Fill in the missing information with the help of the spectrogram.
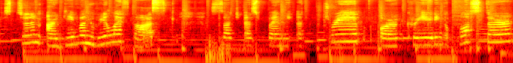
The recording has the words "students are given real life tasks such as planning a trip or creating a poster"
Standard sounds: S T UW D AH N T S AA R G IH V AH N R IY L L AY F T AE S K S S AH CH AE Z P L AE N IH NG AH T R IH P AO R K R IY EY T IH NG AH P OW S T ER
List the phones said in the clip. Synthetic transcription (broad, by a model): S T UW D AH N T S AA R G IH V AH N R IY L L AY F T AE S K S S AH CH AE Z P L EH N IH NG AH T R IH P AO R K R IY EY T IH NG AH P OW S T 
